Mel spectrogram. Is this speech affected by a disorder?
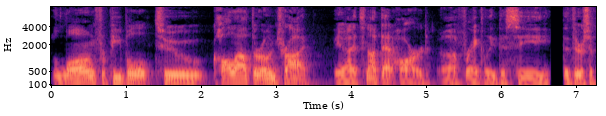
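No.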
